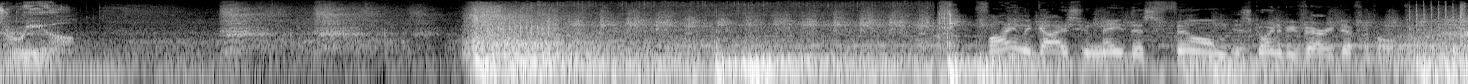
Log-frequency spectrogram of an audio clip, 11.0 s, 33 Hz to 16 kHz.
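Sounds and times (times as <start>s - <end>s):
deep rumbling bed: 1.8s - 6.8s.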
